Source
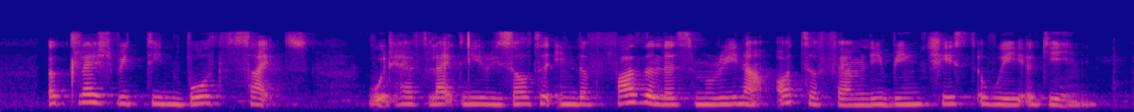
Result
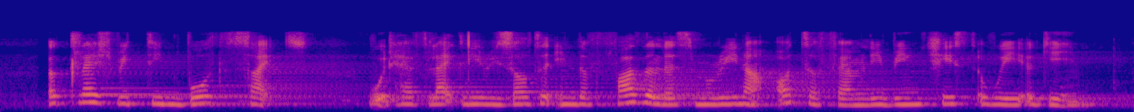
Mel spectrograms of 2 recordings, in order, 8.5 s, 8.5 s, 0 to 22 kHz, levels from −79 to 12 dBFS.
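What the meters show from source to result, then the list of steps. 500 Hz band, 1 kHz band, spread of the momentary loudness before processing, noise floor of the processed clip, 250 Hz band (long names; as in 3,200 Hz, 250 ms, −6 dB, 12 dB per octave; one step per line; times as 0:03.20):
+0.5 dB, +0.5 dB, 7 LU, −52 dBFS, 0.0 dB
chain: spring reverb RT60 3.6 s, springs 37 ms, chirp 75 ms, DRR 12 dB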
